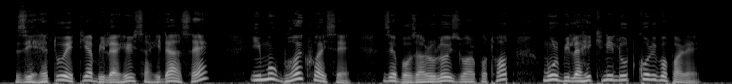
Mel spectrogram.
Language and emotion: Assamese, fearful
